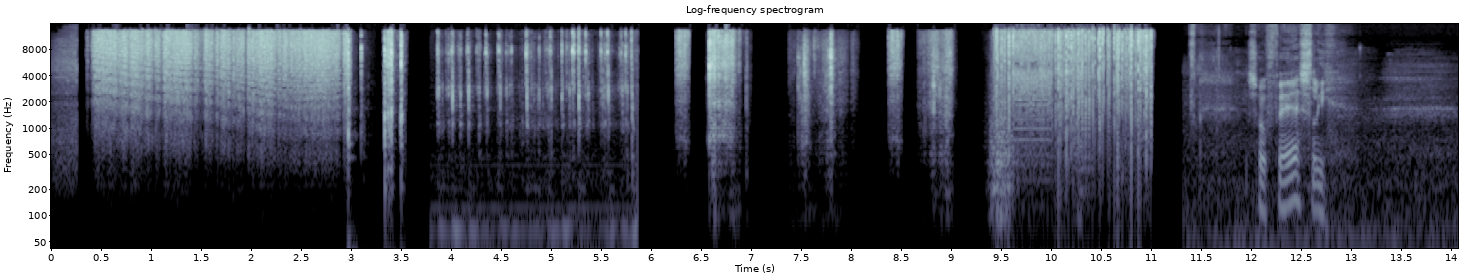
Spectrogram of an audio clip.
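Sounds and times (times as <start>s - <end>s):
choppy clicking fragments: 10.1s - 11.0s.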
